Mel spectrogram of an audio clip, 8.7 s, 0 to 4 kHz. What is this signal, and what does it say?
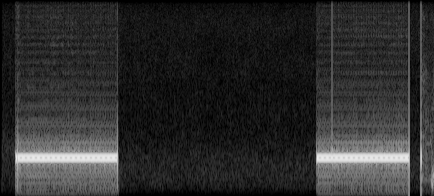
Ringback tone (North America), 440 + 480 Hz.
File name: out- - - - - .51668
